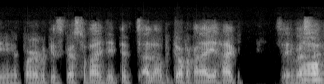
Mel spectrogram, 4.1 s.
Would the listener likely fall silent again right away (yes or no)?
yes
